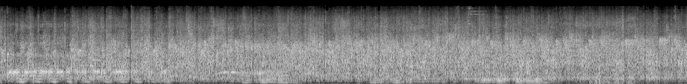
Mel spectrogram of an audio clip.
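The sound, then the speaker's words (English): A crowd at a retreat claps steadily and loudly for the host for several seconds, a dense, continuous patter of many hands with no voices standing out. “So, ladies and gentlemen, take your both hands for a massive round of applause.”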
